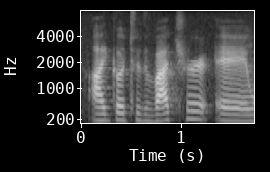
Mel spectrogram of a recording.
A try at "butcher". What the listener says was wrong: Not butcher, like a B sound. Be careful with the B sound in English because it's very, very strong, okay?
